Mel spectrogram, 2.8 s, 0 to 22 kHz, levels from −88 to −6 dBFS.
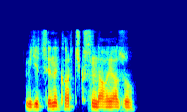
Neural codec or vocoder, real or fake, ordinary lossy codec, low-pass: none; real; AAC, 32 kbps; 7.2 kHz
